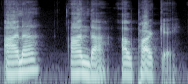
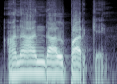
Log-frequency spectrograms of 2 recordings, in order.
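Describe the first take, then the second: First: Ana, anda, al parque each separate; unlinked words. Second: Ana anda al parque fused as anandal parque; linked vowels. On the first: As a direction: keep every a apart in Ana anda al parque. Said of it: "Instead of". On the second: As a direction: glide Ana anda al parque into one run. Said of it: "vowel is pronounced only once". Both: Shown as a demonstration.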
